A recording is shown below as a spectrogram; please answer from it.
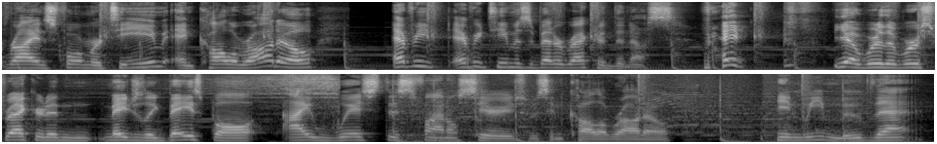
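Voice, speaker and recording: An excitable man talks through his baseball video game, chatty and quick to laugh. His voice sits fairly high, and faint music plays under it. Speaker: gaming YouTuber. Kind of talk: casual gameplay commentary.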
